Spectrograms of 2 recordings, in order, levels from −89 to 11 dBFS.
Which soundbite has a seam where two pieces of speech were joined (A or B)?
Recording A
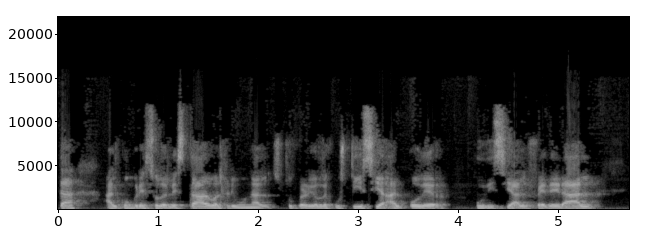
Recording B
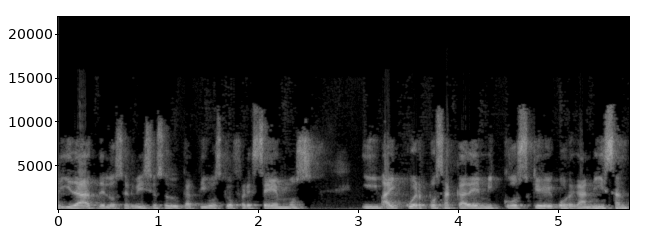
B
